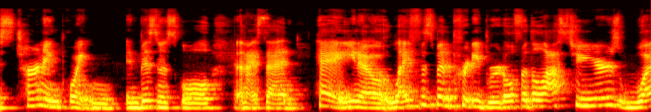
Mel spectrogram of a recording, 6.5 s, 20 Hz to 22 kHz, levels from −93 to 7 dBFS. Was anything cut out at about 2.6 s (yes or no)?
yes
